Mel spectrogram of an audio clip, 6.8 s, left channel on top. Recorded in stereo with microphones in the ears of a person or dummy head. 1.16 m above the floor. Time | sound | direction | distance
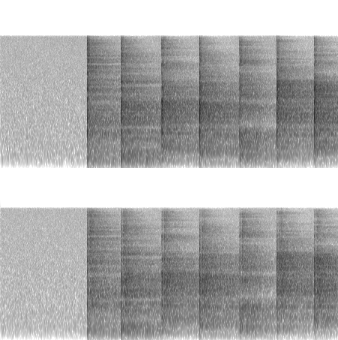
1.7 | a clap | 35° left (ahead or behind) | 5 m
